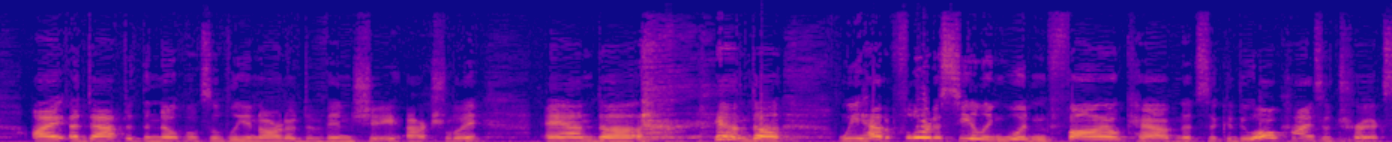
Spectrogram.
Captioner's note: laughs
